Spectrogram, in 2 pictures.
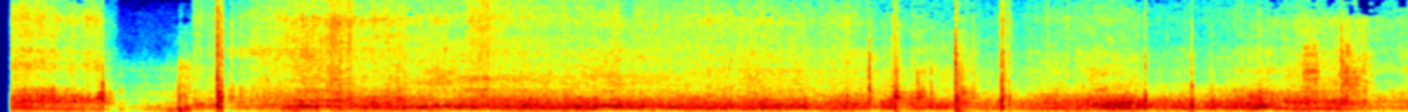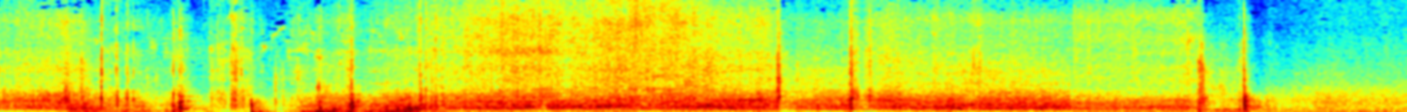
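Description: Skateboard wheels rolling loudly on asphalt and concrete, a continuous rushing noise, broken many times by sharp clacks of the board hitting the ground during tricks.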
